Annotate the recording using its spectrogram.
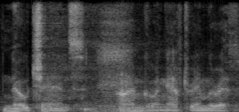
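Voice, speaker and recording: A put-on character voice from a man, raspy and very deep, at a moderate pace over clear background noise. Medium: game stream. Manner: terse, gruff.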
